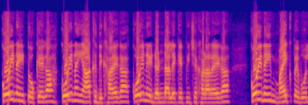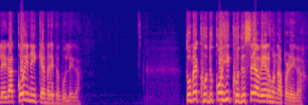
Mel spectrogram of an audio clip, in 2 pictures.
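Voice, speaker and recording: A man teaching an online class, giving a lively, preachy, friendly pep talk to students about studying hard. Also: high voice, no echo, clean studio sound. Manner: animated, preachy, scolding yet friendly.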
